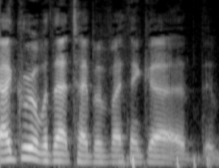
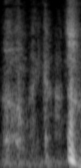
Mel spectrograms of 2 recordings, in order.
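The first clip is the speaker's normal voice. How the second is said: breathy, tearful crying whisper. Retelling a choking at dinner, quoting mom: imitating someone crying. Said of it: "She's crying, going".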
